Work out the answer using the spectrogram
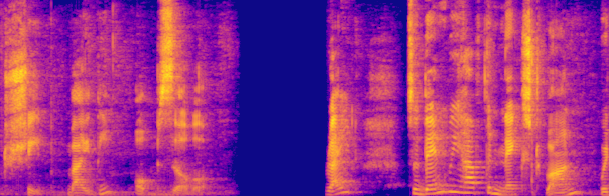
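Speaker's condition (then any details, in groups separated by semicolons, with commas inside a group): No condition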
